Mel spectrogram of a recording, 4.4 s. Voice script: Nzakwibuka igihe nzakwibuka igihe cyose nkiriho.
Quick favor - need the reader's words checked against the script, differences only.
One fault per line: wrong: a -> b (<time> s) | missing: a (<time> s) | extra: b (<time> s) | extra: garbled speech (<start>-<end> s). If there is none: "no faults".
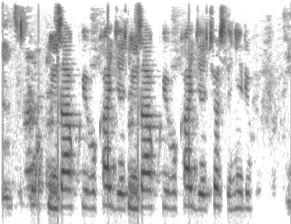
no faults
